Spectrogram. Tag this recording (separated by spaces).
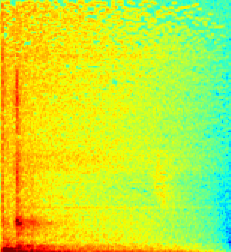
ambience background bench creaks hammer keys noise pedal pedal-press piano piano-bench stereo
